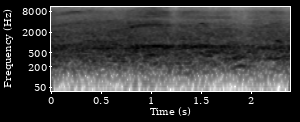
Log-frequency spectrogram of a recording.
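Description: Traxxas Slash 4x4 RC short-course truck's electric motor whining as it drives the track, its pitch rising to a peak about a second in and then falling away.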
